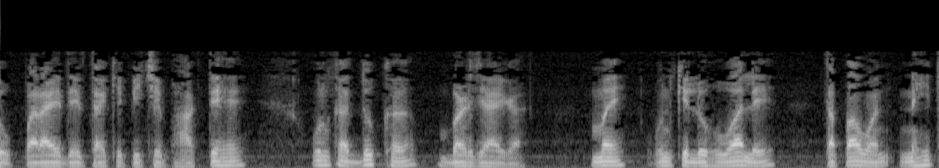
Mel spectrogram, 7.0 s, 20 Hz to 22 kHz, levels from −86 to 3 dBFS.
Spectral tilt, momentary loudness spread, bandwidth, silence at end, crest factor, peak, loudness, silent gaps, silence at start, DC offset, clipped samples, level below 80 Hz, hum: -8 dB/octave; 9 LU; 6.4 kHz; 0.05 s; 20 dB; -2 dBFS; -23 LUFS; none; 0 s; 0.2%; under 0.1%; -40 dBFS; none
